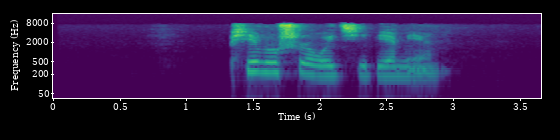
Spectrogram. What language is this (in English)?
Chinese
